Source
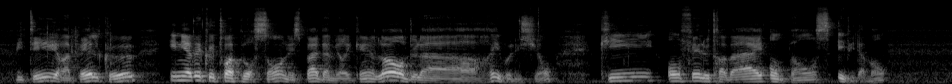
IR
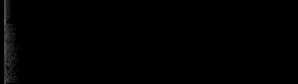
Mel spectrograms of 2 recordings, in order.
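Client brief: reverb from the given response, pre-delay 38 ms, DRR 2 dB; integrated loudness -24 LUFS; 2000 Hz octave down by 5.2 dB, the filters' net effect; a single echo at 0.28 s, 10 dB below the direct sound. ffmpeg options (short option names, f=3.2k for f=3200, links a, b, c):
-filter_complex "[0:a]equalizer=f=2k:t=o:g=-7,aecho=1:1:280:0.316,asplit=2[a][b];[1:a]atrim=start_sample=2205,adelay=38[c];[b][c]afir=irnorm=-1:irlink=0,volume=-2dB[d];[a][d]amix=inputs=2:normalize=0,volume=5dB"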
